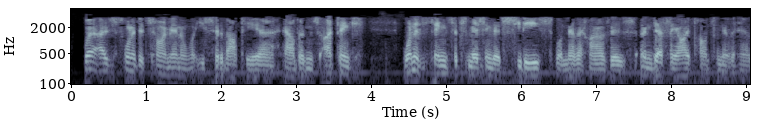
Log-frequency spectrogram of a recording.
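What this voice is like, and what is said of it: Australian accent. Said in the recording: “a legitimate accent”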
